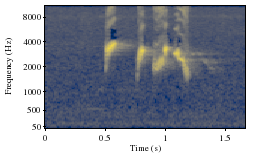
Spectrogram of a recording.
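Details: Single flock call of a Hue red-whiskered bulbul, Vietnam: a quick, bright phrase of four whistled notes, the last ones tumbling downward, given cleanly in a quiet setting.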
